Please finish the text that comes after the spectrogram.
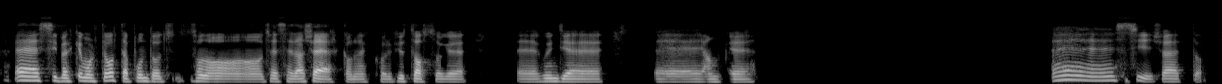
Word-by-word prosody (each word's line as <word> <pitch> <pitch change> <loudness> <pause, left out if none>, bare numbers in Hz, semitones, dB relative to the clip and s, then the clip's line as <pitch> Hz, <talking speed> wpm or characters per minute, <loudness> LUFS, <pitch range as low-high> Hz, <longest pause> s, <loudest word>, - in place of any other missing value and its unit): Eh 185 -1 +7
sì, 180 0 -3
perché 150 +2 +1
molte 155 +1 +2
volte 180 -6 +4
appunto 140 -1 +1
c 130 - -14
sono 130 -4 +2
cioè 135 0 -1
se 135 +1 -6
la 130 +1 +4
cercano, 120 -1 +3
eccoli, 125 0 -7
piuttosto 130 0 0
che 125 -1 -2 0.4
ehm, 125 0 -4
quindi 140 -1 0
è 125 -1 +1 0.5
è 125 0 -4
anche 120 -1 -4 3.0
Eh 190 -2 0
sì 175 -8 -5
certo. 135 0 -3
130 Hz, 115 wpm, -25 LUFS, 125-150 Hz, 3.0 s, Eh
